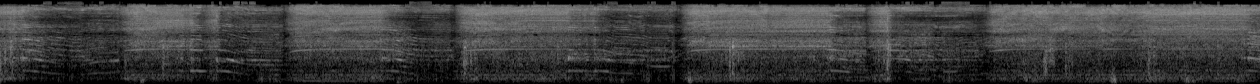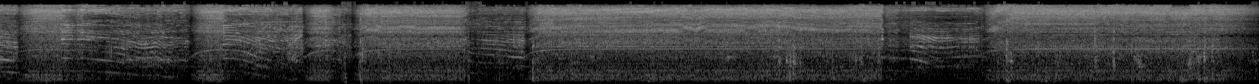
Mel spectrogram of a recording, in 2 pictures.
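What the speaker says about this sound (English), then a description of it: "You just need to cut it with the angle cutter" An angle grinder cuts into the fender of a 1988 Toyota Hilux with a loud, harsh, high hissing screech. The cut runs in long bursts broken by short pauses.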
